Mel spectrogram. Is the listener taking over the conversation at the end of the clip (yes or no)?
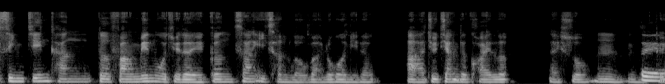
yes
